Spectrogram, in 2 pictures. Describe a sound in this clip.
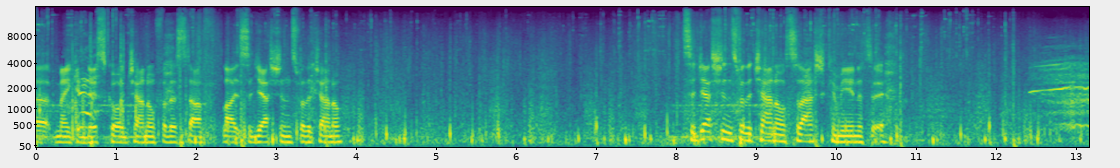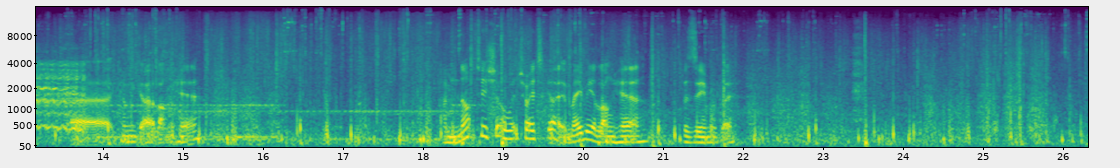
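Horse hooves gallop over grass.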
